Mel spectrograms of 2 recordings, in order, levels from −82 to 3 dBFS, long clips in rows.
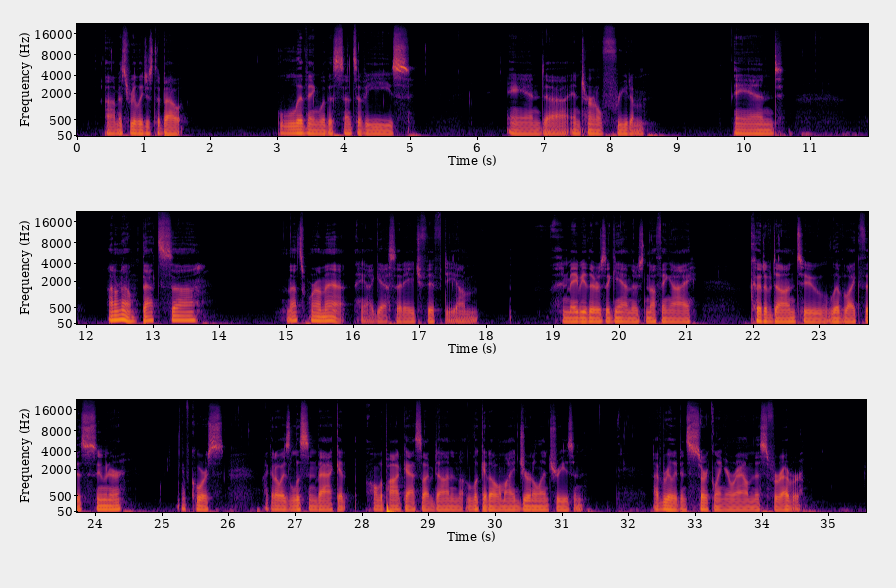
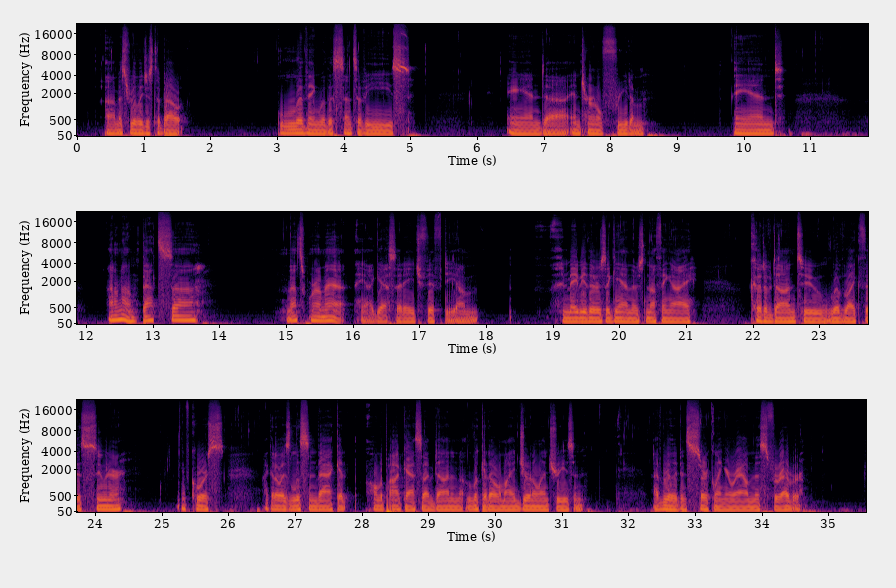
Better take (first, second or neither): first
